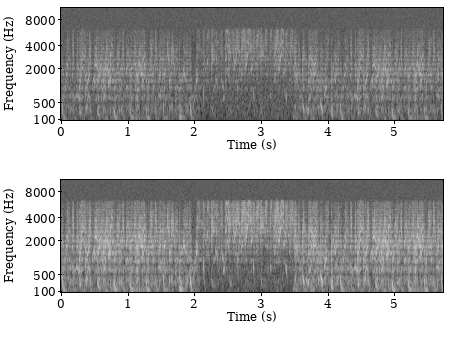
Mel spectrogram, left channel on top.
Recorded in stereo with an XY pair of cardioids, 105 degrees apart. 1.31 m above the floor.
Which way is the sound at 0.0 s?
55° right.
